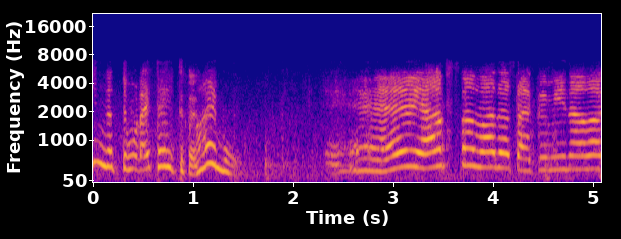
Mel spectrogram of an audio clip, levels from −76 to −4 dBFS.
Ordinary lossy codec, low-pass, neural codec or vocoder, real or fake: Opus, 16 kbps; 7.2 kHz; none; real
